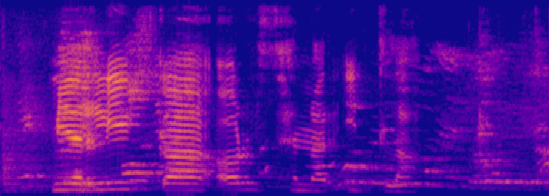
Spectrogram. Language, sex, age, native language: Icelandic, male, 9, Icelandic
